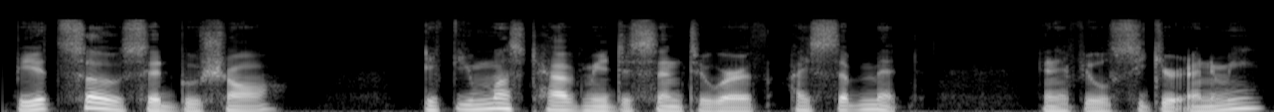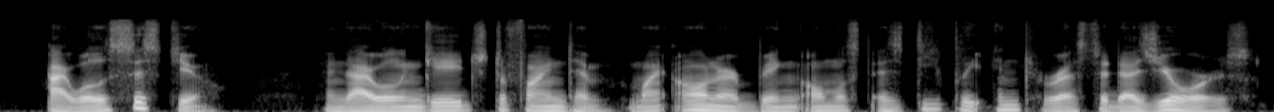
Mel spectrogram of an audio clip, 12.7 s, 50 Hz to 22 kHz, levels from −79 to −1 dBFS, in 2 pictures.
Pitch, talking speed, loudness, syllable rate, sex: 105 Hz, 200 wpm, -23 LUFS, 5.4 syllables/s, male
